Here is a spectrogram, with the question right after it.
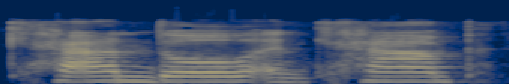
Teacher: the non-raising of prenasal a, so that is saying words like candle and camp instead of candle and camp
